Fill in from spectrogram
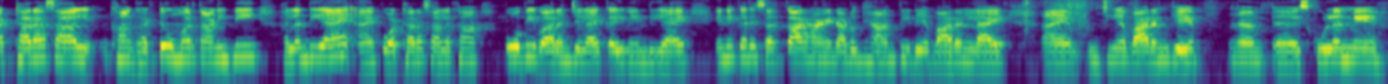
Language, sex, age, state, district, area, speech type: Sindhi, female, 45-60, Rajasthan, Ajmer, urban, spontaneous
